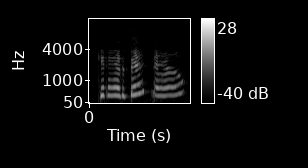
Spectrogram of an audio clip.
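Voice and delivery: very high bossy cat voice; demanding cat voice. Retold or imitated. Cat demanding his owner get up, in a very high voice. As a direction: order her out of bed like a cat.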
